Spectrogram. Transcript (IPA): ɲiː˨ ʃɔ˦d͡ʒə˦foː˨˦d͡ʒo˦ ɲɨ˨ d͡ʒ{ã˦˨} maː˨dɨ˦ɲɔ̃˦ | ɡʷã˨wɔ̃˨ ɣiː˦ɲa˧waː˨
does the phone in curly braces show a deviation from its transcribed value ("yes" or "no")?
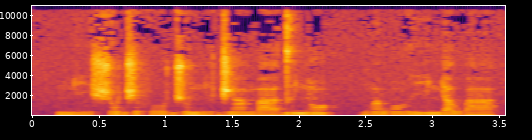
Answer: yes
